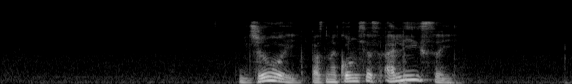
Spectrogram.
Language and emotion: Russian, positive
